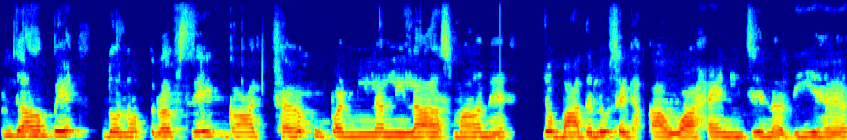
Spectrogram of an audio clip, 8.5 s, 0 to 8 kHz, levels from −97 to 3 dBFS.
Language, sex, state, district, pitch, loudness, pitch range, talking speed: Hindi, male, Bihar, Araria, 240 Hz, -15 LUFS, 230-255 Hz, 140 wpm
